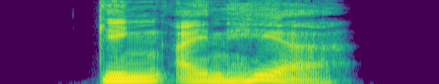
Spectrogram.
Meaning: first/third-person singular preterite of einhergehen
- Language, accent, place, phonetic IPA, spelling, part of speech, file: German, Germany, Berlin, [ˌɡɪŋ aɪ̯nˈhɛɐ̯], ging einher, verb, De-ging einher.ogg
